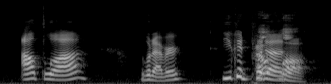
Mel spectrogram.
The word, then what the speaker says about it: Haute-Loire: When establishing a headquarters for the Maquis in a barn in Haute? Haute? I don't think they pronounce the H. I think it's Outlaw.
